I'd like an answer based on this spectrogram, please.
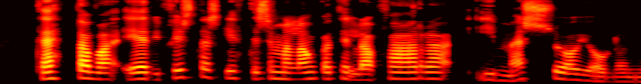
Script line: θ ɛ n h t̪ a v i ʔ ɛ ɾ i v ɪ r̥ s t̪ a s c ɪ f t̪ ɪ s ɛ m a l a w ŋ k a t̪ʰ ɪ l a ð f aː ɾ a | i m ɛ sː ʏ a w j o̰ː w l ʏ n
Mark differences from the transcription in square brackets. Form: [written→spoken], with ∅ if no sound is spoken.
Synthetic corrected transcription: θ ɛ [n→∅] h t̪ a v [i→a] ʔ ɛ ɾ i [v→f] ɪ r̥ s t̪ a s c ɪ f t̪ ɪ s ɛ m a l a w ŋ k a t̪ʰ ɪ l a ð f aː ɾ a | i m ɛ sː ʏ a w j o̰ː w l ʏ n

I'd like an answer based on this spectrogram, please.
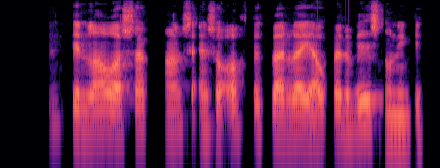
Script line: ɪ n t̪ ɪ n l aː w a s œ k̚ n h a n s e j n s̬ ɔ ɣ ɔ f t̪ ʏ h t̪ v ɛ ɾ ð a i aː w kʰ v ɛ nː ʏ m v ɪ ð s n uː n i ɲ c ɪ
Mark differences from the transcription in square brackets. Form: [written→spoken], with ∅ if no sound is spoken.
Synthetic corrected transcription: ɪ n t̪ ɪ n l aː w a s œ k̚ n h a n s e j n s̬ ɔ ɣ ɔ f t̪ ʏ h t̪ v ɛ ɾ ð a i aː w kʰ v ɛ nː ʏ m v ɪ ð s n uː n i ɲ c ɪ

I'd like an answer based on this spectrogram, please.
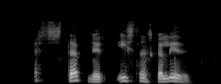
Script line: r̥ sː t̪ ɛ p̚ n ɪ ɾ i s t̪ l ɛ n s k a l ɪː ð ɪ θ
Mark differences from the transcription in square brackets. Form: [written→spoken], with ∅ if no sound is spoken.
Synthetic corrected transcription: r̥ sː t̪ ɛ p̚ n ɪ ɾ i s t̪ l ɛ n s k a l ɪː ð ɪ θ

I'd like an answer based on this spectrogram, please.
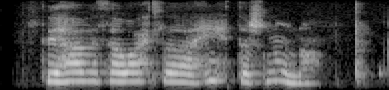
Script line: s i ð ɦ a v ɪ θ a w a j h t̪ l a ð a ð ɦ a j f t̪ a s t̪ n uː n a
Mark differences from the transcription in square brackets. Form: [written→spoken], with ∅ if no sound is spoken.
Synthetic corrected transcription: [s→θ] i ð ɦ a v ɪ θ a w a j h t̪ l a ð a ð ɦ [a→e] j [f→h] t̪ a s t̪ n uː n a

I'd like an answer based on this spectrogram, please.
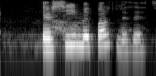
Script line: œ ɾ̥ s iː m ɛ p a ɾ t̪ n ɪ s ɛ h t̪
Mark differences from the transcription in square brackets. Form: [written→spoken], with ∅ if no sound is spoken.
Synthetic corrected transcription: [œ→ɛ] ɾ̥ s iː m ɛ p a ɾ t̪ n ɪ [s→θ] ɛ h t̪

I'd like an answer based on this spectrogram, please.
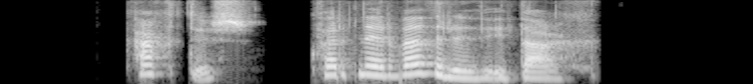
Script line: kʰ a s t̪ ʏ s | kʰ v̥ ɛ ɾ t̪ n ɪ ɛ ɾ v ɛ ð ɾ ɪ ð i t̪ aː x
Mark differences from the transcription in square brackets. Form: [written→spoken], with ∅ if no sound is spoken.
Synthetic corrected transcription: kʰ a [s→x] t̪ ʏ s | kʰ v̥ ɛ ɾ t̪ n ɪ ɛ ɾ v ɛ ð ɾ ɪ ð i t̪ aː x

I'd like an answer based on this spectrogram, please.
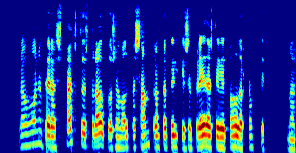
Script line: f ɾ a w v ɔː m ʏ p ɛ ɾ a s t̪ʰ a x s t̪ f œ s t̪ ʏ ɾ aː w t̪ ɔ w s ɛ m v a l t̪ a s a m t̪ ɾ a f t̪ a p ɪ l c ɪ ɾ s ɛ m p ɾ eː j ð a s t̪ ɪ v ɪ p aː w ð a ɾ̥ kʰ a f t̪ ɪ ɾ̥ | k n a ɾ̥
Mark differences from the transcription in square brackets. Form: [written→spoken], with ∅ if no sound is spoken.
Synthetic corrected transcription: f ɾ a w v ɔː [m→n] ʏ p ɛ ɾ a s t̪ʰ a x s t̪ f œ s t̪ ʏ ɾ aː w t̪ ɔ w s ɛ m v a l t̪ a s a m t̪ ɾ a [f→h] t̪ a p ɪ l c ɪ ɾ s ɛ m p ɾ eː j ð a s t̪ ɪ v ɪ p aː w ð a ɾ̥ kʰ a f t̪ ɪ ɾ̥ | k n a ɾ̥

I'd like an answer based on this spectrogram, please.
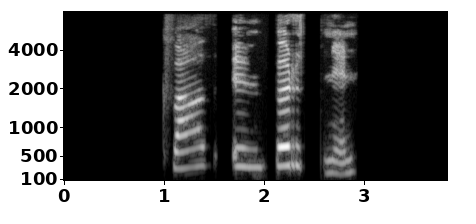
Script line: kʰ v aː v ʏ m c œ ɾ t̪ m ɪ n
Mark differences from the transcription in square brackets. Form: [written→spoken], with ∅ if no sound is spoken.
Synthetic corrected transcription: kʰ v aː [v→ð] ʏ m [c→p] œ ɾ t̪ [m→n] ɪ n

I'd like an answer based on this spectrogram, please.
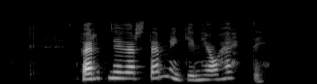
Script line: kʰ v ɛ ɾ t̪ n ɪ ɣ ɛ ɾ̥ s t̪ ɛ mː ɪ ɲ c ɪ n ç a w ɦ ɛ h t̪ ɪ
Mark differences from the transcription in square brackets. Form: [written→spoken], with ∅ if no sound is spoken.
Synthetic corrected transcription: kʰ v ɛ ɾ t̪ n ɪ ɣ [ɛ→a] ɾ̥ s t̪ ɛ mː [ɪ→i] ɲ c ɪ n ç a w ɦ ɛ h t̪ ɪ

